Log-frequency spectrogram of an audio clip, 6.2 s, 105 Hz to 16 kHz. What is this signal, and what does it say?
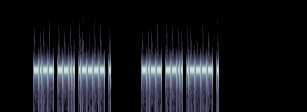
Morse code, heard as a keyed tone, about 40 wpm, 700 Hz. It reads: YZ1E YZ1E
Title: DXCC-100 Call Signs - 4 Characters - Repeated 2x - 40wpm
